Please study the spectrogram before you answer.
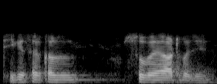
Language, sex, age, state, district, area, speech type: Hindi, male, 18-30, Rajasthan, Bharatpur, rural, conversation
